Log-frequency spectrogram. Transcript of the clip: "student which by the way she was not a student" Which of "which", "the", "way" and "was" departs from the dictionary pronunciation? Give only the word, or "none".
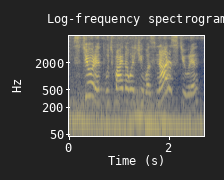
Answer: none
